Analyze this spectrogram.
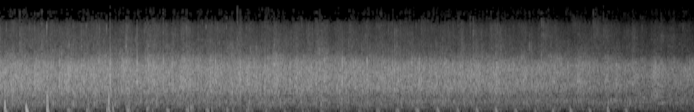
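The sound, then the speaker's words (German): Audience applause, many hands clapping in a dense, steady clatter that stays loud throughout and eases slightly toward the end. “Gebt mal einen großen Applaus, weil ich finde, die hat wirklich super übersetzt.”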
